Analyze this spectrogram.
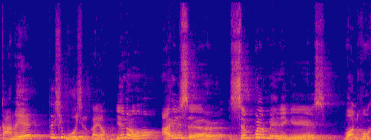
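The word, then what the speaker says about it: עזר: That is pronounced as Izer.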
